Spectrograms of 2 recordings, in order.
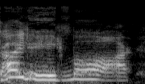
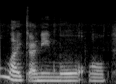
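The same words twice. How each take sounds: First: Stretched slow, whining for more; drawn-out whine. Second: Said in the usual way. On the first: Retold or imitated. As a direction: drag out I need more like a hungry fan. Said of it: "it's like".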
